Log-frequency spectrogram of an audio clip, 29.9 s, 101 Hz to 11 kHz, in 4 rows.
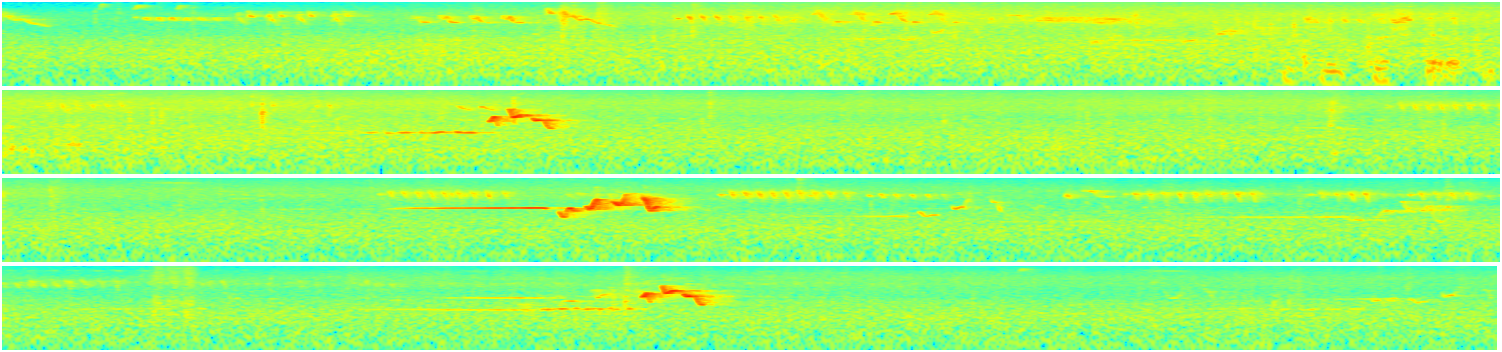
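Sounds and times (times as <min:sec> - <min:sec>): steady hiss: 0:00.0 - 0:29.9
buzzy bird calls: 0:03.5 - 0:10.4
bird singing whistle and trill: 0:09.2 - 0:10.3, 0:16.9 - 0:18.4.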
